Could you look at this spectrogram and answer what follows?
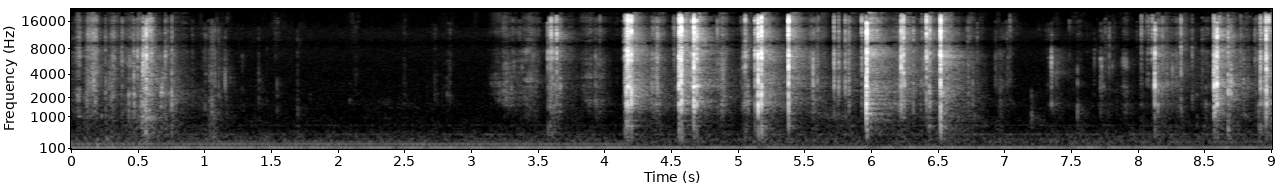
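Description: Kitchen scissors snip through a cooked lobster shell, cut for an air-fryer recipe: a run of sharp, close crunching clicks that starts sparse and quickens into a steady series of crisp snips over a low background hum.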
